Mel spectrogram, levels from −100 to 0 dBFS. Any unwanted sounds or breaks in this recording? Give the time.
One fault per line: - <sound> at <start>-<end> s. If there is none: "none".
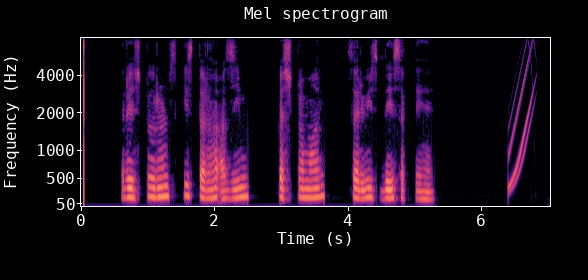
- chirp at 6.4-6.9 s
